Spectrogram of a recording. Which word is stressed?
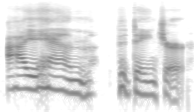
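am. The stress falls on the word am. Being the danger himself is what matters. "So he stresses am"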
